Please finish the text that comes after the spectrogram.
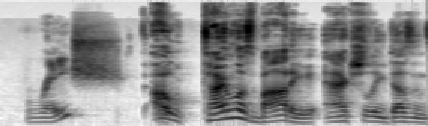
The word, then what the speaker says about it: Ra's: Also, I'm pretty sure it's pronounced Raish?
